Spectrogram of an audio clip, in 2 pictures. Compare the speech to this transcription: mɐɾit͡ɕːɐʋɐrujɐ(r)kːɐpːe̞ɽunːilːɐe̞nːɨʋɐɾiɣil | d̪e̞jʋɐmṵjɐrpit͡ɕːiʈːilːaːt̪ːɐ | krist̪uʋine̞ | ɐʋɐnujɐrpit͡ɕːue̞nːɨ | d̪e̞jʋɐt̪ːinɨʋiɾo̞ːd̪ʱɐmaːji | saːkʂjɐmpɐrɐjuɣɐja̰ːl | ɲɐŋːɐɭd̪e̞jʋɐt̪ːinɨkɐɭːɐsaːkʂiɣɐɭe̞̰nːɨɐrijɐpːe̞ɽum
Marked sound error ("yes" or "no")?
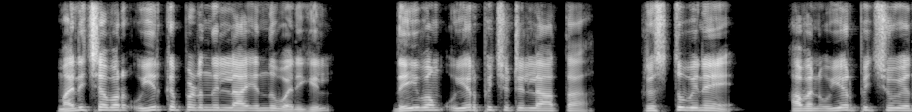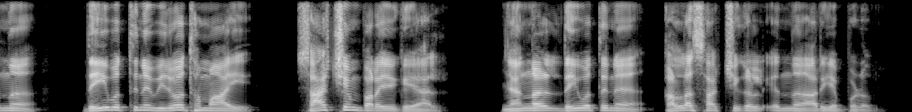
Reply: no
